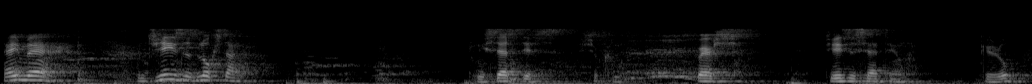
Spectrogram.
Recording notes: Recorded live in Liberty Church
